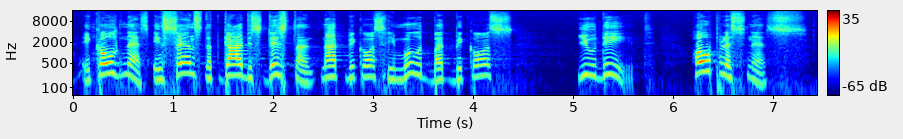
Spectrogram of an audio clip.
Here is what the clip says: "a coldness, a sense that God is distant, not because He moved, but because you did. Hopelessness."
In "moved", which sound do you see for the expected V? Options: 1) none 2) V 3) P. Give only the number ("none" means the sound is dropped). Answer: 1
